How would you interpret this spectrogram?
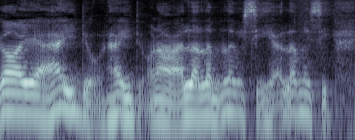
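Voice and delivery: laughing, relaxed, casual, easygoing chuckle. Retelling a first meeting where the other man greeted him: imitating a chuckling greeting. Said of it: "chuckled, like".

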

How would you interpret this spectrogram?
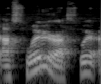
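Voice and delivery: put-on silly drawl. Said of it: "this goofy drawl".

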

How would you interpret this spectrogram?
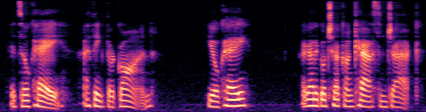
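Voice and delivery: plain reading voice

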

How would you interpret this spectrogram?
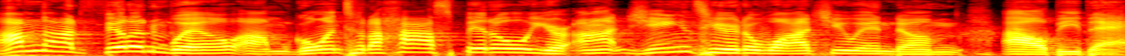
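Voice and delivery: high, loud, sweet sing-song motherly voice. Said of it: "She would say".

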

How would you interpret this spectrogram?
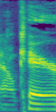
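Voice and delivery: mock snarky tone and attitude. Describing feeling crabby this episode, imitating a snarky tone. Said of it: "a little extra snarky, like, just being like".

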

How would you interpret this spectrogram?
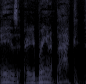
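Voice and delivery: soft, hushed half-whisper, close up. Retelling what people at work asked about the mustache: imitating a half-whisper. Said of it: "People would come in close and, like, whisper".

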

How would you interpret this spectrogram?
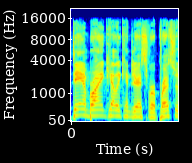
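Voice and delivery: ordinary talk, nothing marked

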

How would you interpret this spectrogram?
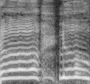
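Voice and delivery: mock very high, fearful scream of fright. Speaker retelling being attacked in a game, acting out a fearful yell. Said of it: "I think I yelled".

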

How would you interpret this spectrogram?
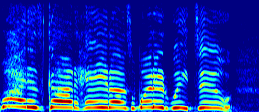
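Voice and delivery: play-acted, very high, heavy New Jersey howl. Retelling how a Giants fan screamed, in a Tony Soprano accent. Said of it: "like he was screaming at the top of his lungs".

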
